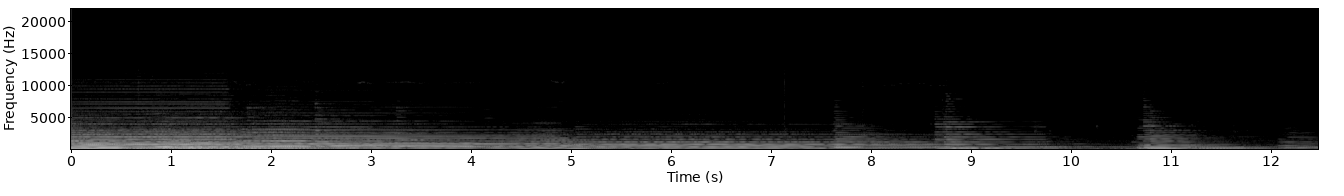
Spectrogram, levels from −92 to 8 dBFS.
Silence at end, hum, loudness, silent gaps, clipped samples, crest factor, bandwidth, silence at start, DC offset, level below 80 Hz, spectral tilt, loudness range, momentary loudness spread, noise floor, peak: 0 s; none; -39 LUFS; none; under 0.1%; 20 dB; 10 kHz; 0 s; under 0.1%; -70 dBFS; -8.5 dB/octave; 14 LU; 20 LU; -64 dBFS; -20 dBFS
